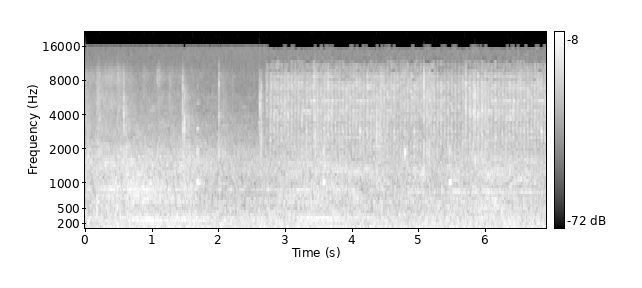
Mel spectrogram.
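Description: City street ambience: a steady low rumble of traffic-like noise with a few faint ticks and clicks scattered through it.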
